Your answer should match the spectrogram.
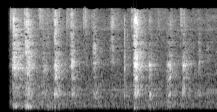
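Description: Lhasa Apso puppy at play, making a quick string of short breathy sounds, two or three a second, with no barking.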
